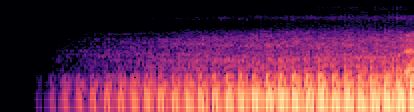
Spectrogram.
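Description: An engine running steadily with an even, fast pulse, fading in over the first second and then holding.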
